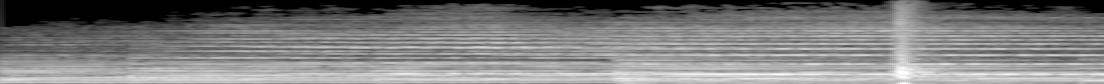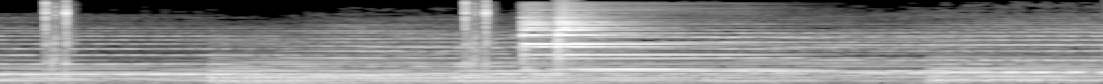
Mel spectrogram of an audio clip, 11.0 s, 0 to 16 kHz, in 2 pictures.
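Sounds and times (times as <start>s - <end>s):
soft background music: 0.0s - 11.0s
mouse double click: 7.8s - 8.1s
bell-like notification ding: 7.8s - 9.8s.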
